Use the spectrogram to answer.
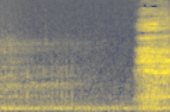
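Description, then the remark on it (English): A person yawns into the microphone, a loud breathy intake that swells suddenly after a quiet stretch of low background hum. “Never yawn until I start speaking on the episodes.”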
